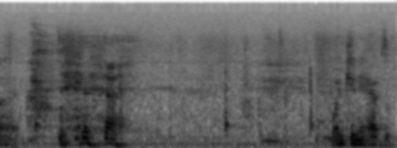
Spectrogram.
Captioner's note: laughing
